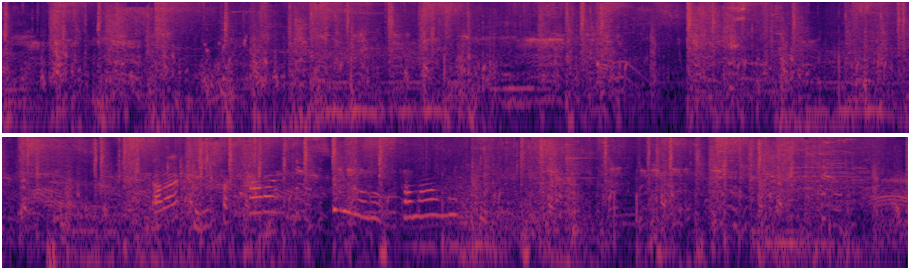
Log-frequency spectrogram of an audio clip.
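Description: Game combat sounds of fiery explosions and hits crackle rapidly.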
